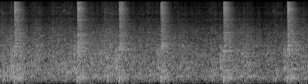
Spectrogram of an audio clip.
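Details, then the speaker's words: Hit and miss engine on a dyno, unloaded to lighter load after removing the front three: sharp firing bangs come unevenly about every half second with coasting gaps, fewer hits and more misses; normal hit and miss operation under light load. "I have taken the front three bugs off we're back to a lighter load notice how less the hips are now and more than missions are"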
